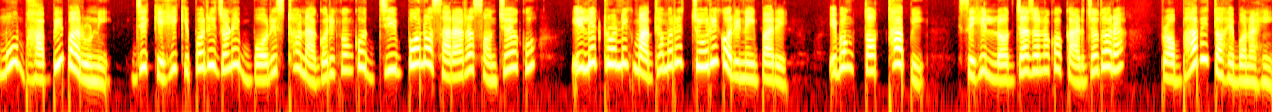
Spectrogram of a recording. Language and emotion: Odia, disgusted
